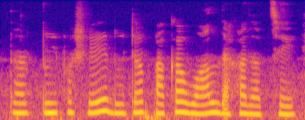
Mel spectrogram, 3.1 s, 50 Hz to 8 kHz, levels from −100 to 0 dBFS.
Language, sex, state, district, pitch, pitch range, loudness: Bengali, female, West Bengal, Alipurduar, 235 Hz, 220-245 Hz, -13 LUFS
